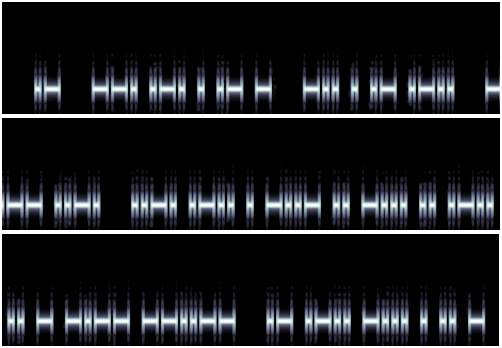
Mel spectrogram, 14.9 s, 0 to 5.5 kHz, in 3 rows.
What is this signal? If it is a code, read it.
Morse code, heard as a keyed tone, about 25 wpm, 600 Hz. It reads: A GREAT DEAL OF FLEXIBILITY, ALBEIT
